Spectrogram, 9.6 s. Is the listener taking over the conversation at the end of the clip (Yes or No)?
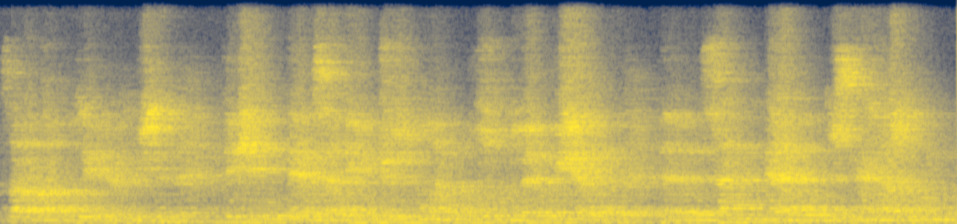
Yes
